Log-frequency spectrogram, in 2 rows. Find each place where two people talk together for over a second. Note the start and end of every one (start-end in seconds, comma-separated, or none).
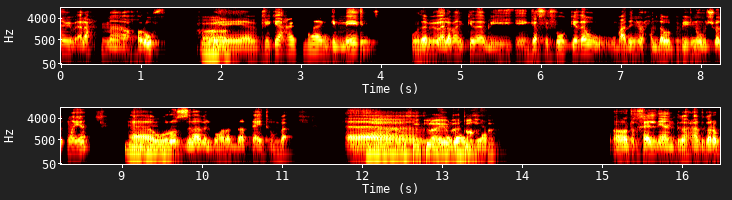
12.0-13.6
